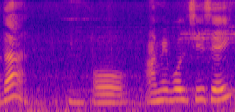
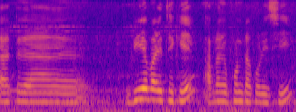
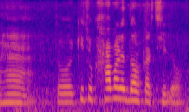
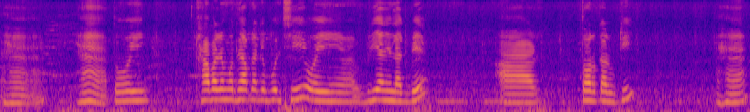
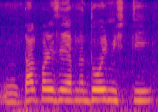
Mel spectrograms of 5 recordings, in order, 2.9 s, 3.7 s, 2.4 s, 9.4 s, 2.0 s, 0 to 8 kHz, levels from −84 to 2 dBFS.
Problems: constant background noise, continuous background conversations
